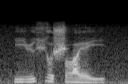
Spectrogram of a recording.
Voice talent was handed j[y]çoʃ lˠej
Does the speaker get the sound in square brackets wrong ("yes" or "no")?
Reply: no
